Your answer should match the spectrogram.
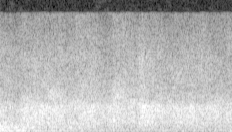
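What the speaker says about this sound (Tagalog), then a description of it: "pumalakpak ng malakas sa ating mahal na Panginoon" A church congregation at a JMCIM worship service in San Carlos City, Pangasinan, claps loudly and continuously, a dense sustained wave of applause filling the room.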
